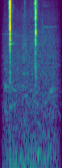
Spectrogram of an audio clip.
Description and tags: Sound of the flint of a lighter.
